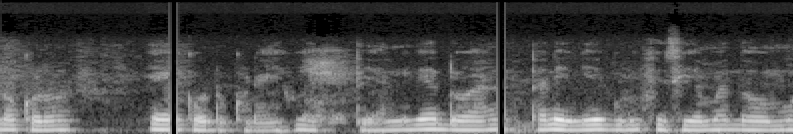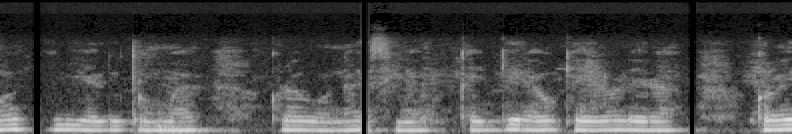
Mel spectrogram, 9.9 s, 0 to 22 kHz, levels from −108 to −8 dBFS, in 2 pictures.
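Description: The speech stops five times in short holes: 1.06–1.11 s, before "kũndũ kũraihu atĩa"; 3.11–3.16 s, after "ũndũ wa"; 5.16–5.21 s, after "cia mathomo"; then 7.21–7.25 s and 9.25–9.30 s. This is a gap between chunks. The audio arrived in 2-second pieces. About 48 ms of silence sits at each join. Nothing is lost, but the flow breaks regularly.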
